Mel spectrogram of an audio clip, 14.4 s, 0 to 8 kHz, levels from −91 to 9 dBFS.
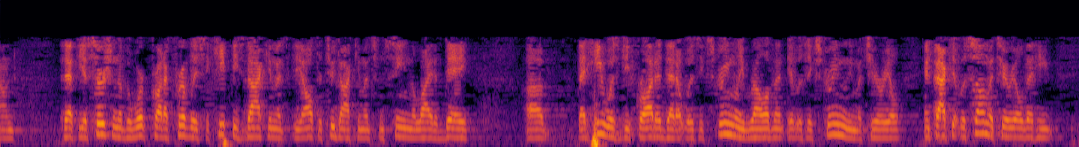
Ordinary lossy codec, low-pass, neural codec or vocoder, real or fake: AAC, 16 kbps; 7.2 kHz; none; real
